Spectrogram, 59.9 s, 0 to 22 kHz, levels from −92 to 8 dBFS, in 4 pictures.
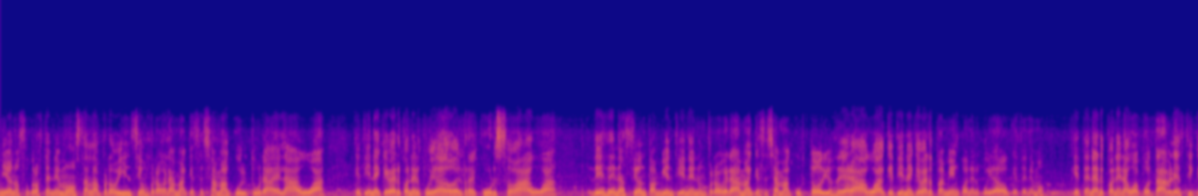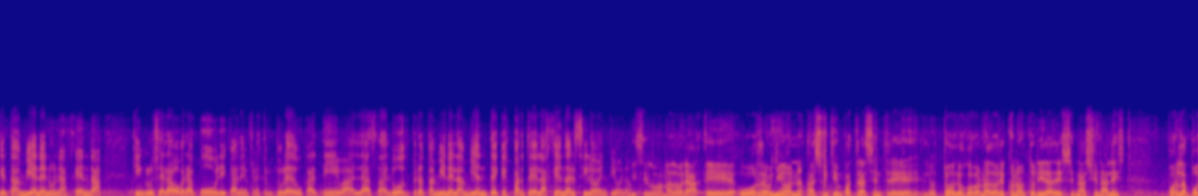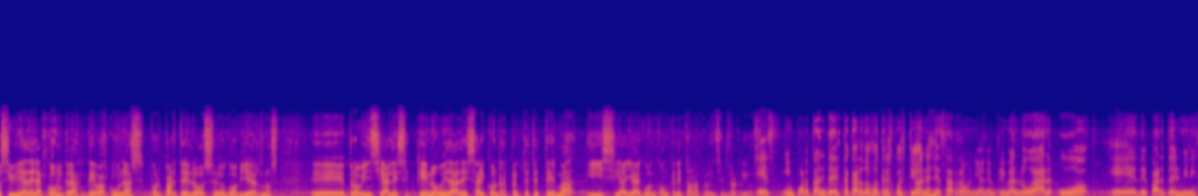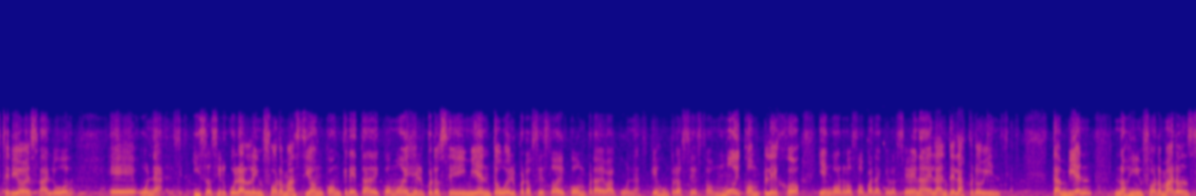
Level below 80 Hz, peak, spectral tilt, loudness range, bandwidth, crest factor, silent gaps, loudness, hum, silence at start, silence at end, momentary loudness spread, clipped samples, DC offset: -64 dBFS; -10 dBFS; -5 dB/octave; 3 LU; 10 kHz; 18 dB; none; -29 LUFS; none; 0 s; 0 s; 7 LU; under 0.1%; under 0.1%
